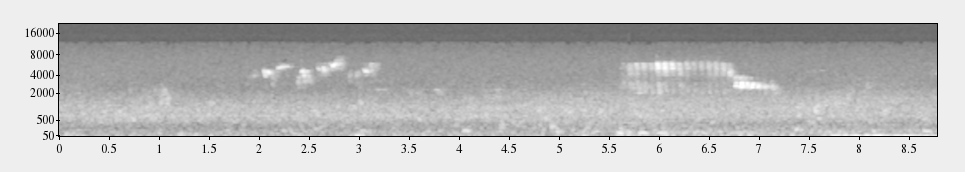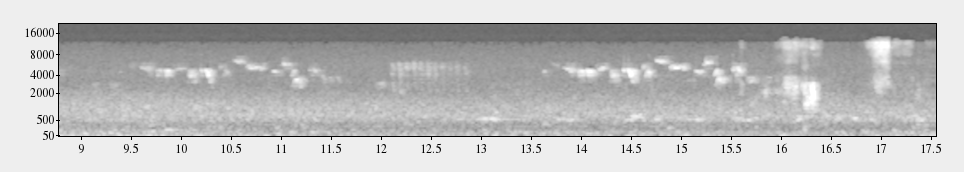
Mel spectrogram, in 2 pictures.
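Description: Faint, distant chirps of small garden birds in short scattered bursts over quiet outdoor hiss. A brief sharp click just after the 16-second mark stands out as the loudest moment.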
